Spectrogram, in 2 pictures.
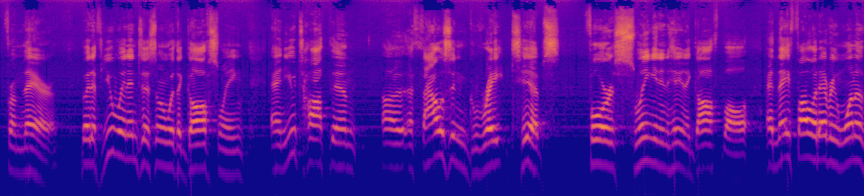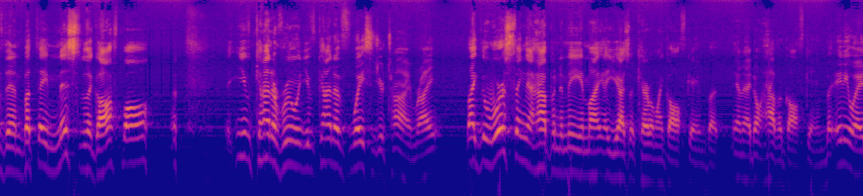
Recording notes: Sunday Morning Sermon Audio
